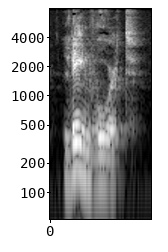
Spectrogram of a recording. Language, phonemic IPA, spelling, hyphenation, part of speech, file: Dutch, /ˈleːn.ʋoːrt/, leenwoord, leen‧woord, noun, Nl-leenwoord.ogg
- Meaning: loanword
